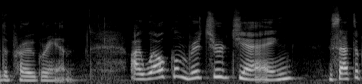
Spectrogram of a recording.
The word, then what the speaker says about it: Jiang: I welcome Richard Jiang. Is that the correct pronunciation?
